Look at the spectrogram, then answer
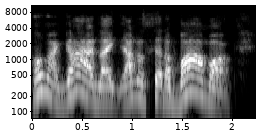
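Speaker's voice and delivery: put-on woman's voice in sudden, flustered panic. Retelling a lady's reaction in a packed room: imitating a panicking lady. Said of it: "she all panicking like".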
